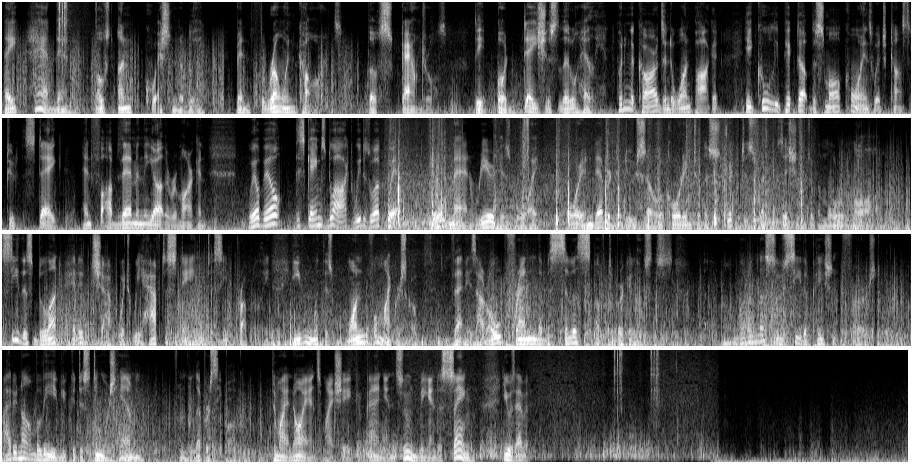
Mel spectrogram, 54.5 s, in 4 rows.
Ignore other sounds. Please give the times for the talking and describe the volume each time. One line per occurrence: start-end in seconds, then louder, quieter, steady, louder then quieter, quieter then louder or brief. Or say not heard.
0.0-48.8 steady.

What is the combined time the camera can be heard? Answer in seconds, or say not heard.
2 s.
